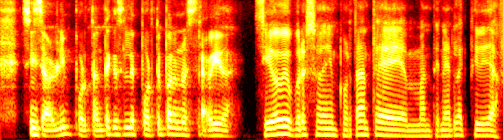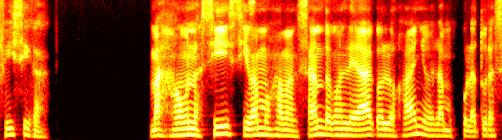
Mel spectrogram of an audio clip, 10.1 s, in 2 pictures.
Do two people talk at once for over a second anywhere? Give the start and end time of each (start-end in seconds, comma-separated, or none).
none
